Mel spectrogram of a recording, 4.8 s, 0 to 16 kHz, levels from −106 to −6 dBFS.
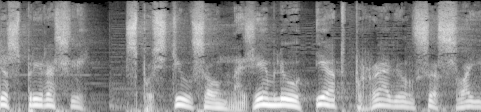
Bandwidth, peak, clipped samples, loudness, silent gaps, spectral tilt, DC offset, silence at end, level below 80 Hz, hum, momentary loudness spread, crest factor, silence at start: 16 kHz; 0 dBFS; under 0.1%; -15 LUFS; none; -4 dB/octave; under 0.1%; 0 s; -36 dBFS; none; 8 LU; 16 dB; 0 s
